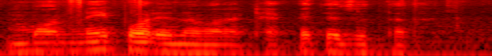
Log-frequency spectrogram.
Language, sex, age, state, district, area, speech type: Nepali, male, 18-30, West Bengal, Darjeeling, rural, spontaneous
